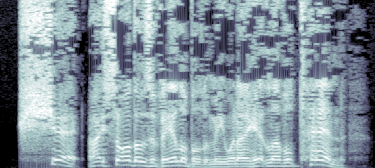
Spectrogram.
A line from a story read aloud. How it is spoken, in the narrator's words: I exclaimed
